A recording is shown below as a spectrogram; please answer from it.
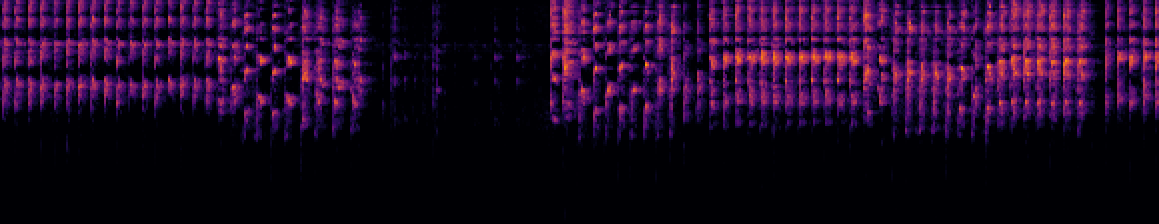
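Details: Rapid, buzzy lovebird ngekek chatter of evenly spaced high pulses, breaking off into near silence for about two seconds before resuming just as loud and continuing to the end.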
